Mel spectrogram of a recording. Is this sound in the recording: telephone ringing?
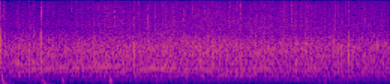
no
